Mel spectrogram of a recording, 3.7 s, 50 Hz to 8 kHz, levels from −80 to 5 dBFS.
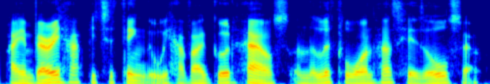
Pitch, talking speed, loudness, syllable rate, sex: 105 Hz, 310 wpm, -22 LUFS, 7.4 syllables/s, male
